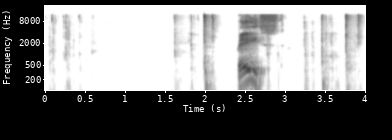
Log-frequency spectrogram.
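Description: Typing on a computer keyboard, sparse quiet clicks and short bursts of keystrokes broken by silences, with a brief spoken word in the middle.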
